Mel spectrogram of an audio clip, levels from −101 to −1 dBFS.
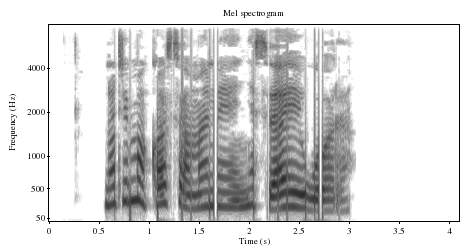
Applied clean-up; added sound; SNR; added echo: none; none; none; none.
